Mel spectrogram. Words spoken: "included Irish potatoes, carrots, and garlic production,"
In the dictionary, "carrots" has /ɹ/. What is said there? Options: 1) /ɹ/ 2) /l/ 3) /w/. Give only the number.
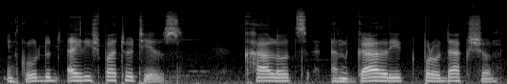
2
